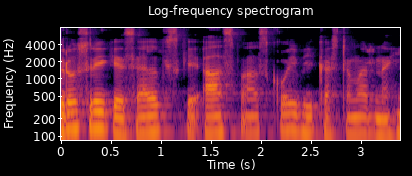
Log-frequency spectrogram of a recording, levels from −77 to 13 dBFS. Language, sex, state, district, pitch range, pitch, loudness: Hindi, male, Punjab, Kapurthala, 110-120 Hz, 110 Hz, -18 LUFS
